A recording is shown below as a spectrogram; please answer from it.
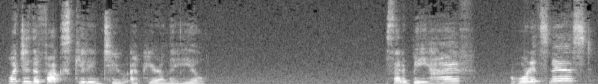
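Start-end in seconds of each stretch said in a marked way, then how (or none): none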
